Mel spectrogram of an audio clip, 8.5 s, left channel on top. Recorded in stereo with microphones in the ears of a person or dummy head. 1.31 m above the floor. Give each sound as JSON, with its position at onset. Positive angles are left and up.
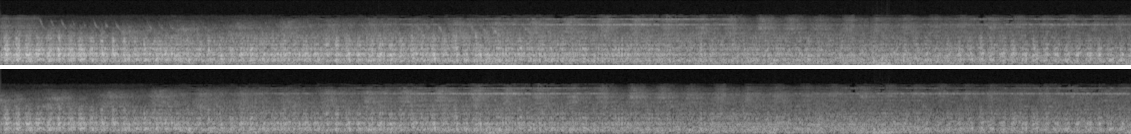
{"t": 0.0, "sound": "a helicopter", "side_deg": 65}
